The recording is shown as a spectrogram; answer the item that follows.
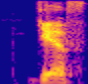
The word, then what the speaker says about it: GIF: if i'm not mistaken every instance of english words where you have gi the g is soft so if you're an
